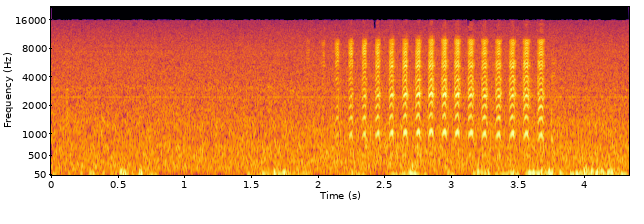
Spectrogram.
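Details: Young Himalayan brown goral calling: a rapid stuttering train of about fifteen short, harmonic-rich pulses packed into under two seconds, with quiet low rumble in the background.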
